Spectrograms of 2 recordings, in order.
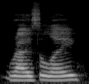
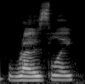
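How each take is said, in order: First: The name is said as Rosalie. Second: The name is said as Rosalie.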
